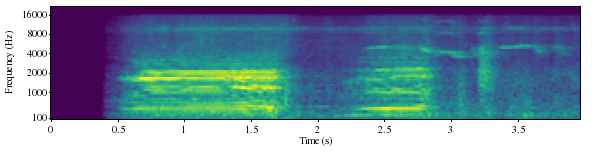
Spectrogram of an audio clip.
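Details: Friesian cow on a dairy farm in Pabna, Bangladesh, four teeth old, in her first calving and kept with her heifer calf, gives a loud harmonic moo lasting over a second, then a softer, lower second moo that trails off.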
